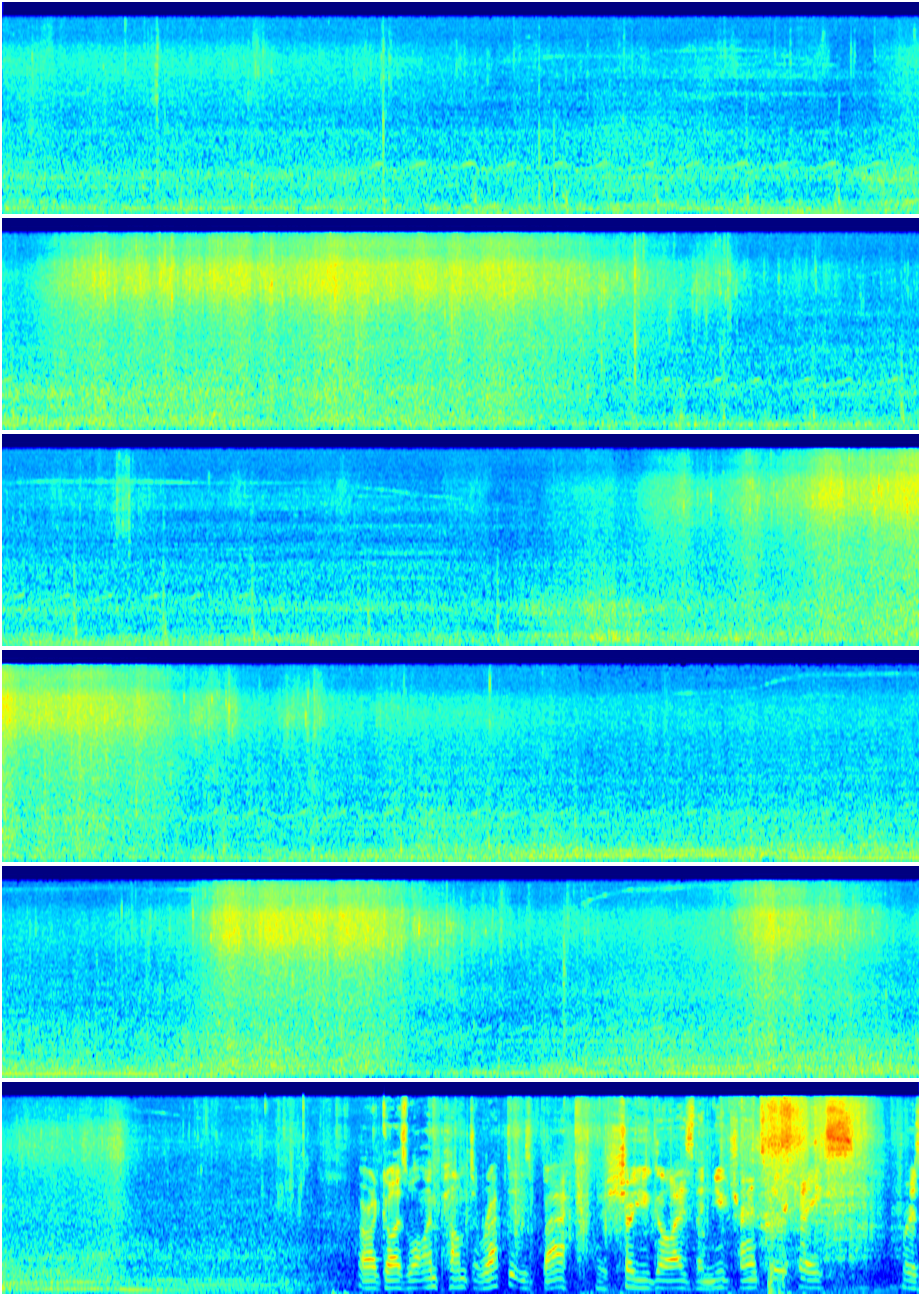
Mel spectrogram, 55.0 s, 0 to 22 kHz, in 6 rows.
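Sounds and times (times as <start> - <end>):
low engine hum: 0.0 - 55.0
water spraying against vehicle: 0.0 - 55.0
tyres hissing through water: 50.3 - 55.0.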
